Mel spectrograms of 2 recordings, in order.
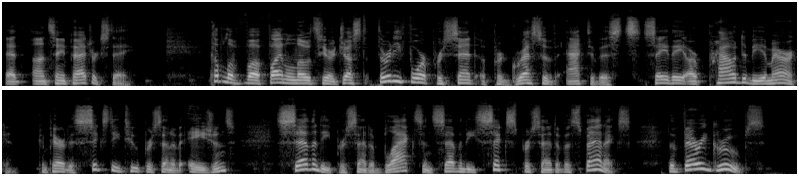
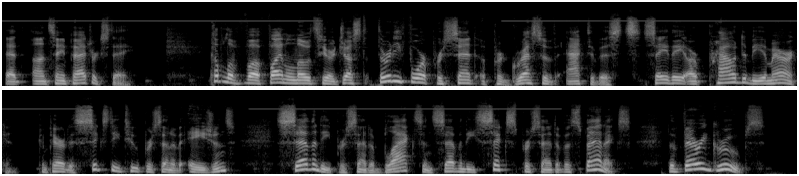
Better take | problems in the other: first | high-pitched whine; noticeable; until 3 s, from 5 to 8.5 s and from 10 to 14 s; 8.5 kHz, 15 dB below the speech

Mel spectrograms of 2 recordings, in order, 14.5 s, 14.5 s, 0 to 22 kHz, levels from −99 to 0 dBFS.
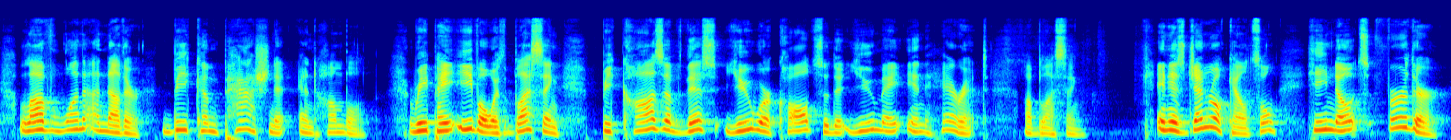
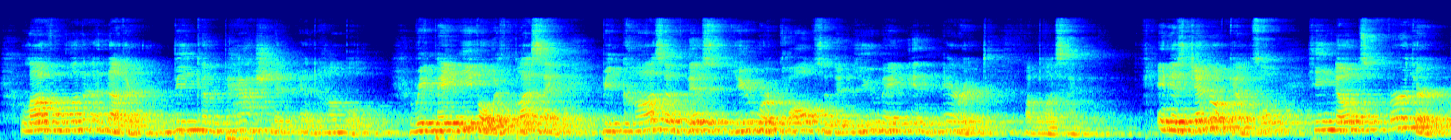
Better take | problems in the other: first | off-mic speech; somewhat distant // room echo; noticeable; dies away in 1.5 s

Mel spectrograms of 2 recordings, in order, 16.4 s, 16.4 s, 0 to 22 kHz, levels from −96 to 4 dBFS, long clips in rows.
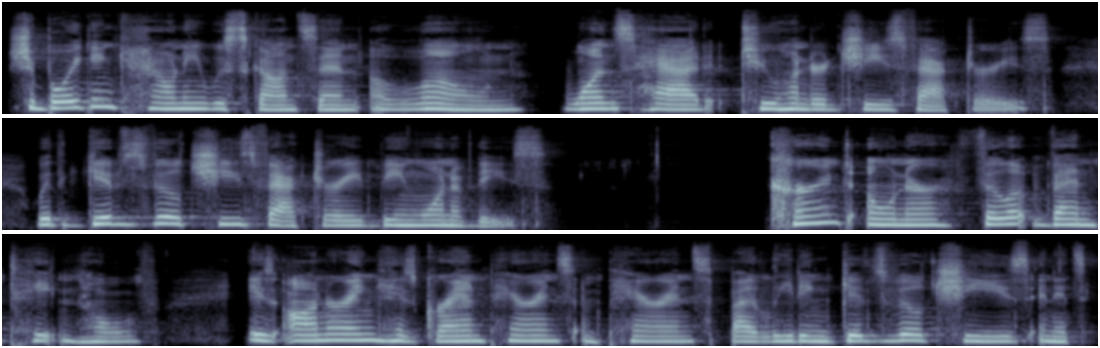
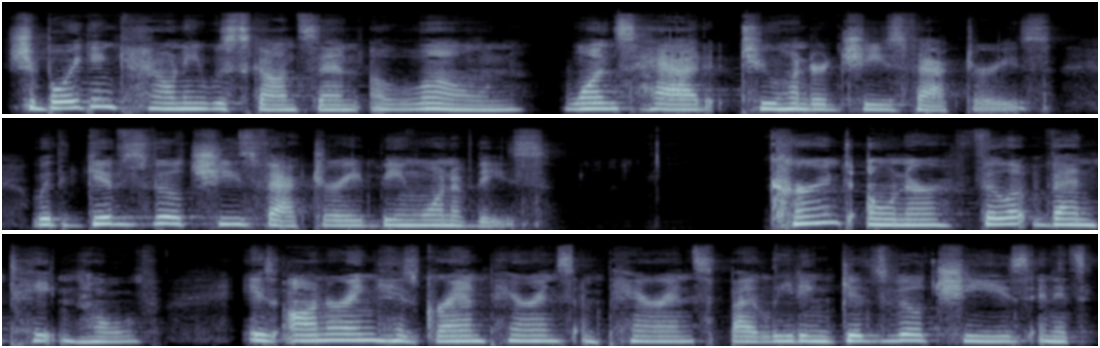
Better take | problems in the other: first | garbled, watery; slightly; nothing above 14 kHz

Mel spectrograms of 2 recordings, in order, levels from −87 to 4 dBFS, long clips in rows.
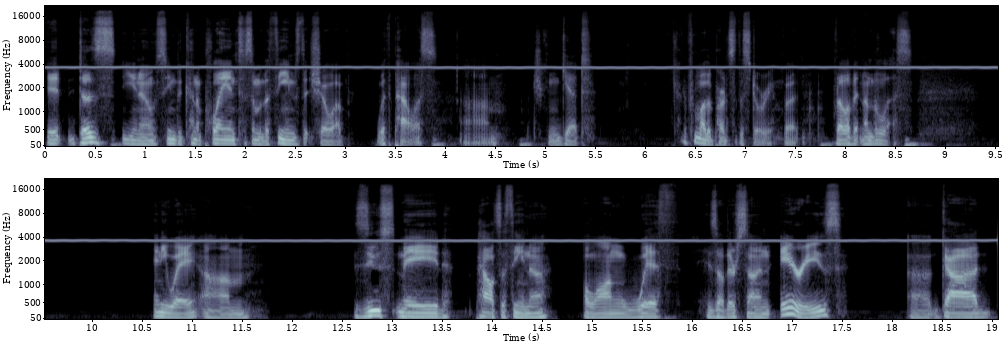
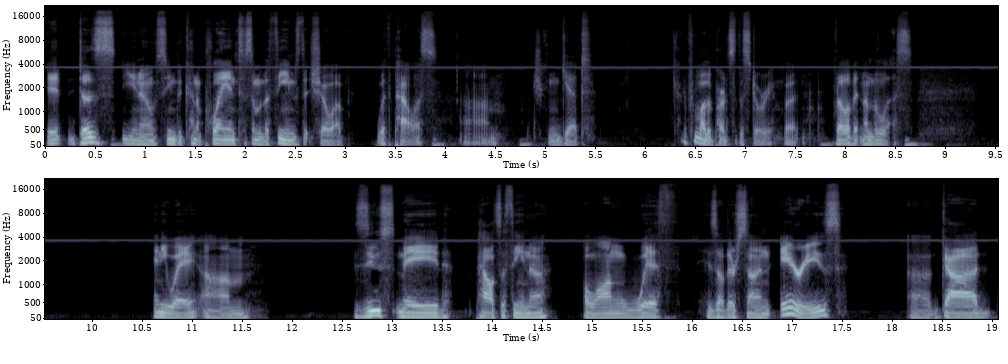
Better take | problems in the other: second | high-pitched whine; loud; throughout; 3.5 kHz, 7 dB below the speech; faint in the second

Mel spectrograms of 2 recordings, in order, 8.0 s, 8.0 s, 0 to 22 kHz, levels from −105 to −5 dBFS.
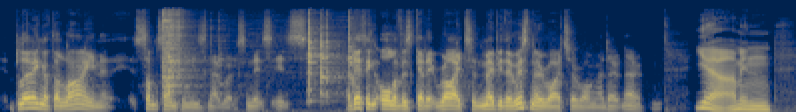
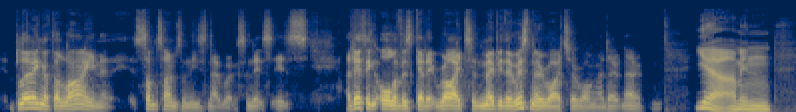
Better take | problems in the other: second | clattering dishes; noticeable; from 1.5 to 3.5 s; peak 2 dB below the speech

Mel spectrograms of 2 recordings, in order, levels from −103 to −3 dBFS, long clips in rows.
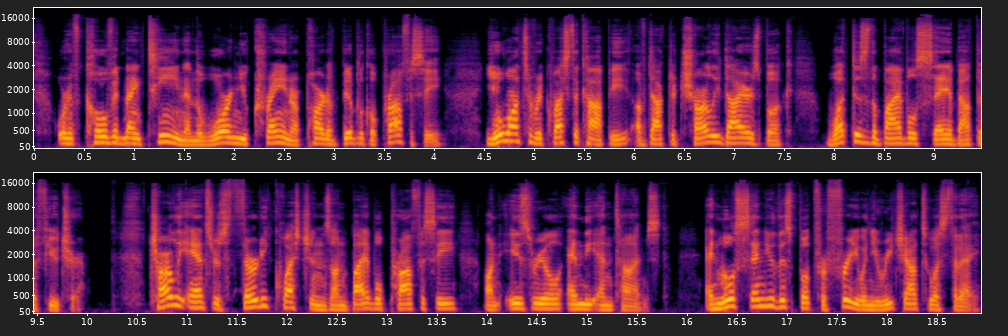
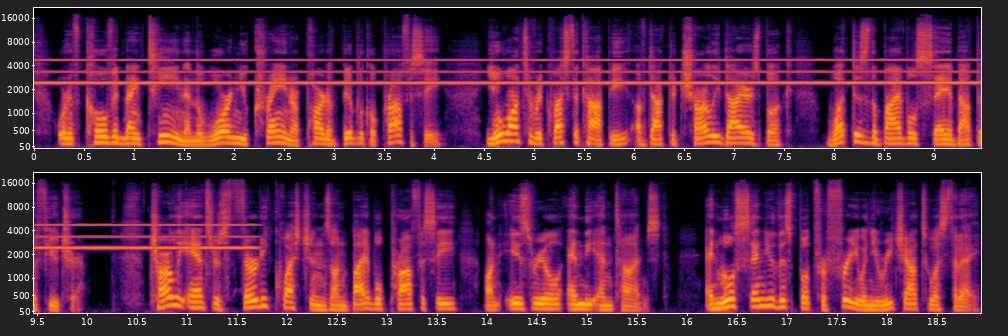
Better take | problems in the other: first | high-pitched whine; loud; until 12 s; 2.5 kHz, 6 dB below the speech

